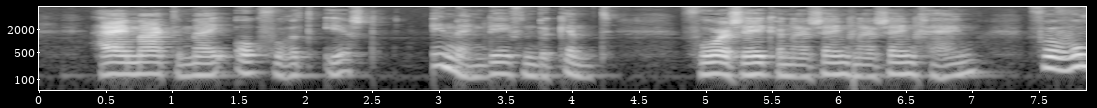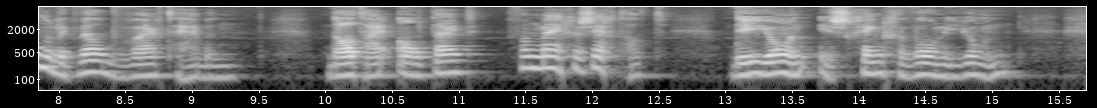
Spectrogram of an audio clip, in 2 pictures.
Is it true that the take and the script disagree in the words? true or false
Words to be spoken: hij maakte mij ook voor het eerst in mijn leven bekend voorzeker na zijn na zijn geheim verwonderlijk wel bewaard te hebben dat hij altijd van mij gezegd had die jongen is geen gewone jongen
false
